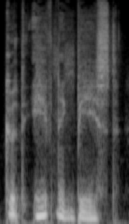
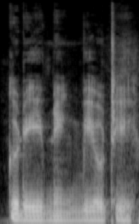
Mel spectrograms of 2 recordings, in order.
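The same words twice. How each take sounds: First: Put-on high, sweet young girl's greeting; sweetly. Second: Low, deep beast voice; a monster trying to sound courteous; terrifying beast. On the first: Beauty greets the beast, sweet and high. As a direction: brave sweetness masking her fear. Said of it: "Beauty answered sweetly". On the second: Acted. Beast greets Beauty in a low, heavy voice. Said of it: "in a tone that might have struck terror".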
